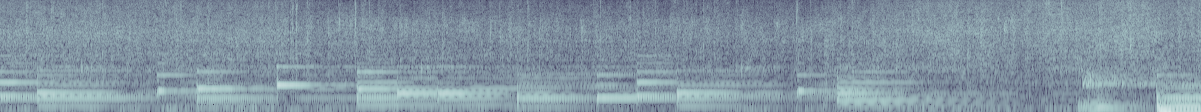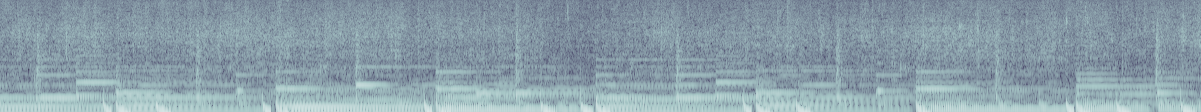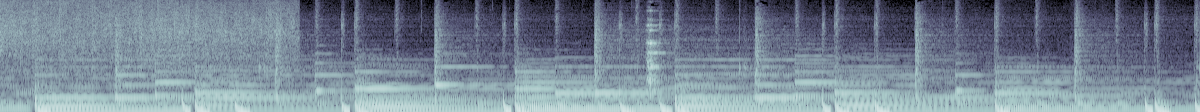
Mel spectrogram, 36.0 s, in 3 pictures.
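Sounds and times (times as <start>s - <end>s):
chicken sizzling in a wok: 0.0s - 27.1s
background music with bass: 10.8s - 36.0s.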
